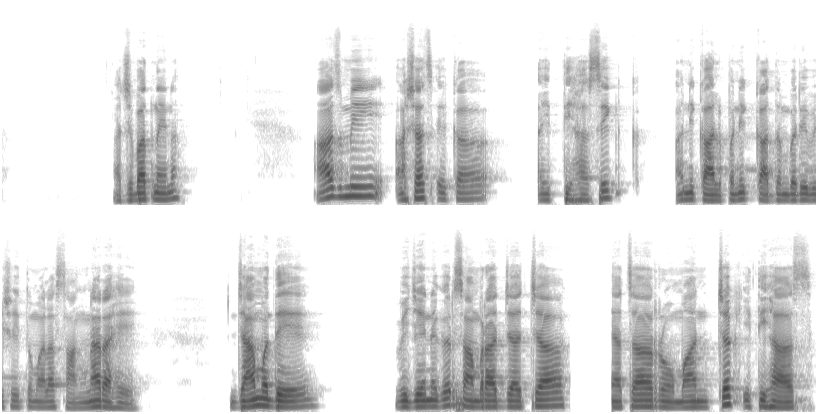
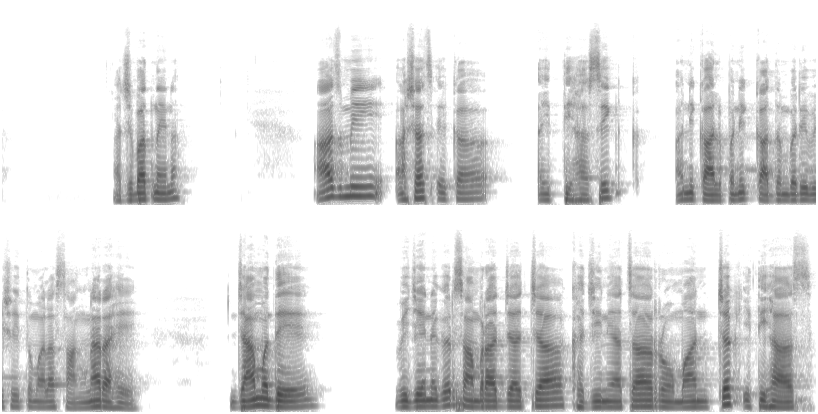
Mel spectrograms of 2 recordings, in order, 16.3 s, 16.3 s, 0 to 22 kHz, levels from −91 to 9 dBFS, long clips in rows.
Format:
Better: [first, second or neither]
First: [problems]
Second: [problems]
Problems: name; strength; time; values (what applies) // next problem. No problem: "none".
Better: second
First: audio cutting out; at 14 s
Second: none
